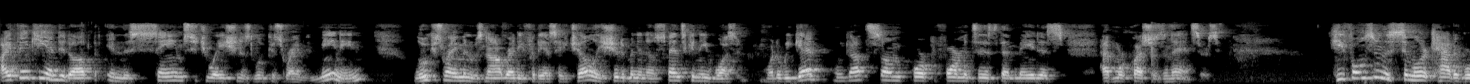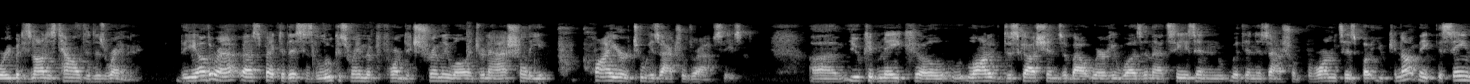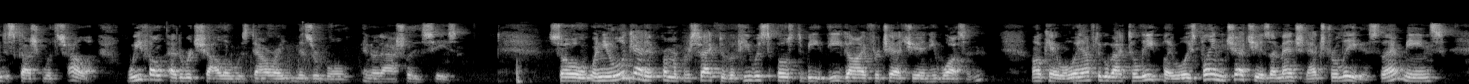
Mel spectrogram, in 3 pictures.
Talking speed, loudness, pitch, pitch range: 220 wpm, -16 LUFS, 155 Hz, 145-180 Hz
